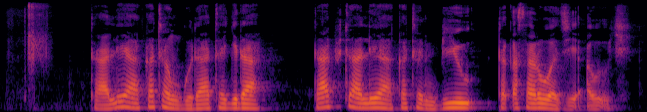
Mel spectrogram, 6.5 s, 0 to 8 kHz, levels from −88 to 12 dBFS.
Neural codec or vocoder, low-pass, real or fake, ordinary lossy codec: none; 7.2 kHz; real; none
